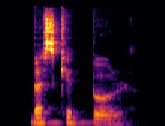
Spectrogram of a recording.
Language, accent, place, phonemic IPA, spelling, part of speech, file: French, France, Paris, /bas.kɛt.bol/, basket-ball, noun, LL-Q150 (fra)-basket-ball.wav
- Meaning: basketball (the sport)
